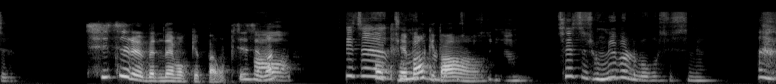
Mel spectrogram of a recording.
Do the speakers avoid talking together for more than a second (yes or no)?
no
